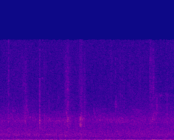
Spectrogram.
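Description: Handheld camera being swung down and moved outdoors: a steady low rumble and hiss with a few faint clicks of handling.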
